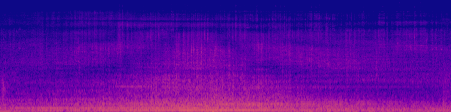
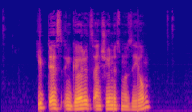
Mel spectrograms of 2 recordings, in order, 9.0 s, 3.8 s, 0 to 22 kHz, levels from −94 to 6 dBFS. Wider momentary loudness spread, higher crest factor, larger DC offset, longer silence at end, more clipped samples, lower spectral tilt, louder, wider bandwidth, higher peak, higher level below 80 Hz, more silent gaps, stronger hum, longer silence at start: about the same, 10 LU vs 9 LU; about the same, 14 dB vs 18 dB; neither; second, 0 s vs 0.85 s; neither; about the same, -6.5 dB/octave vs -7 dB/octave; second, -44 LUFS vs -21 LUFS; about the same, 15 kHz vs 15.5 kHz; second, -28 dBFS vs -4 dBFS; first, -48 dBFS vs -54 dBFS; neither; neither; second, 0 s vs 0.75 s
